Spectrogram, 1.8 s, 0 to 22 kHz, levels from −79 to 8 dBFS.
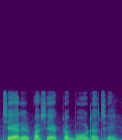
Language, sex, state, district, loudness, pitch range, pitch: Bengali, male, West Bengal, Alipurduar, -18 LUFS, 130-140 Hz, 135 Hz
